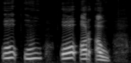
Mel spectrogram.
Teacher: पहला होता है वर्तुल या मैं कहूं वृत्त मुखी यानी बोलते वक्त वृत्त जैसा आपका मुंह बन जाए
